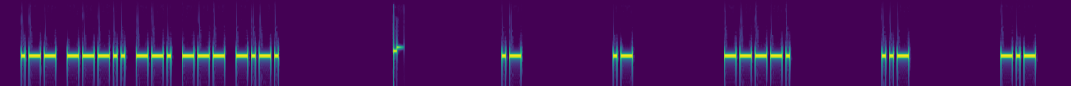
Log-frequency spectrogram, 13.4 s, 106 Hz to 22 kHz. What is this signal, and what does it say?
Morse code, heard as a keyed tone, about 25 wpm, spaced as for 11 wpm, 700 Hz. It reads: W8GOC AA9UK
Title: USA Call Signs - 5 Characters - 8x Character Spacing - 25wpm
